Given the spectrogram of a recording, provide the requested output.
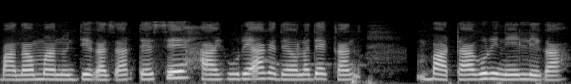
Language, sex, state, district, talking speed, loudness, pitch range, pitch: Chakma, female, Tripura, West Tripura, 145 wpm, -15 LUFS, 225-245 Hz, 230 Hz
